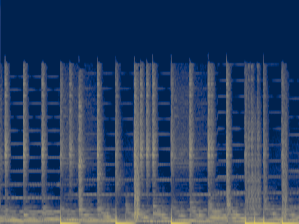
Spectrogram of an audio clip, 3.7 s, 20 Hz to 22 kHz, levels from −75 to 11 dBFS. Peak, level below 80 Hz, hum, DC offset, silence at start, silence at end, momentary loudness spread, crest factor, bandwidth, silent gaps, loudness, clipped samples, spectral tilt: 0 dBFS; -10 dBFS; none; under 0.1%; 0 s; 0 s; 12 LU; 10 dB; 16 kHz; none; -12 LUFS; under 0.1%; -5.5 dB/octave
